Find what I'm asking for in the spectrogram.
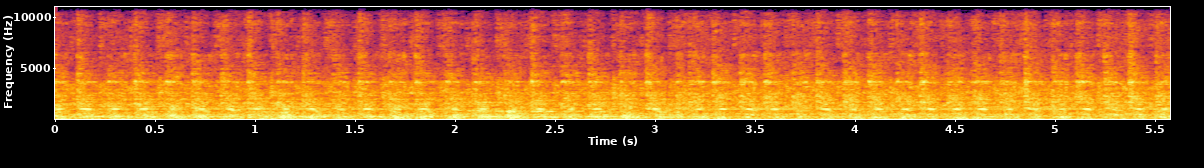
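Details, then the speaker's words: Air-cooled VW Beetle show car with a new fuel tank and electric fuel pump on, on a lift, carburetor not yet fuelled: a steady starter churn of about 3.5 beats a second that never fires. It cranks with no start because no fuel is delivered. "hold up i'm not getting any fuel we're not getting any fuel"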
